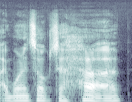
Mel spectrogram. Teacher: at the end of a sentence, you may not hear the h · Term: weak forms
